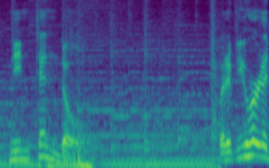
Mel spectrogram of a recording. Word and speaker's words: Nintendo: it's pronounced more like Nintendo. Nintendo. Kind of with more of an emphasis on the do part of the word at the end. Nintendo.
